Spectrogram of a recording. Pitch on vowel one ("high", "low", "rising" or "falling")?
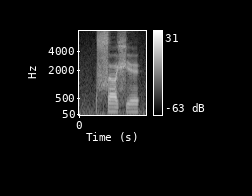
high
